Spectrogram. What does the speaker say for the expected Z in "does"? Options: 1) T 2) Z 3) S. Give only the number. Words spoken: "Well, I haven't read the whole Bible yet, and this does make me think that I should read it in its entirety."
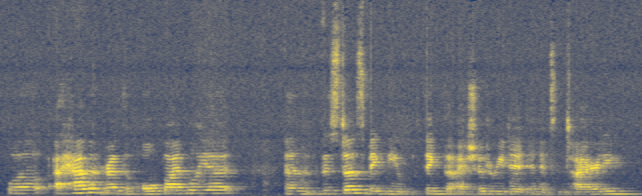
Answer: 2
